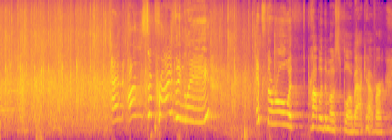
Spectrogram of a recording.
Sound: cheers; applause

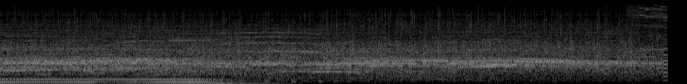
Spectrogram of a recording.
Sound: cheers and applause continues

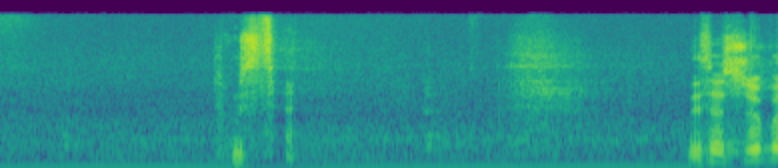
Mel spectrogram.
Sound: laughs

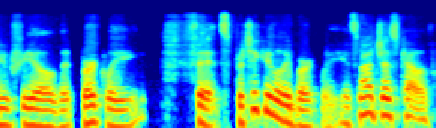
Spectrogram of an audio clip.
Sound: none

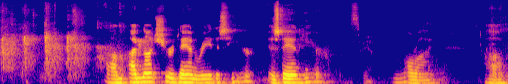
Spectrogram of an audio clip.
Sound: applause

